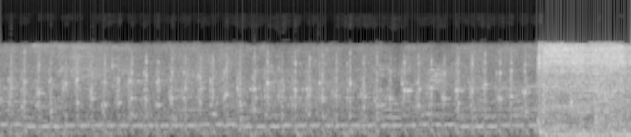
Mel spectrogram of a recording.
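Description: Rock music with a steady drum beat over a held low note. About five seconds in it jumps to a much louder, denser heavy rock section.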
